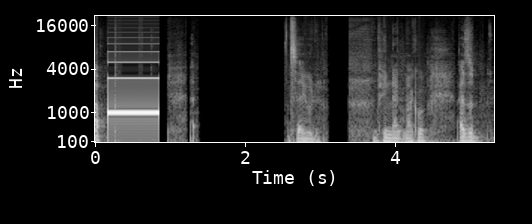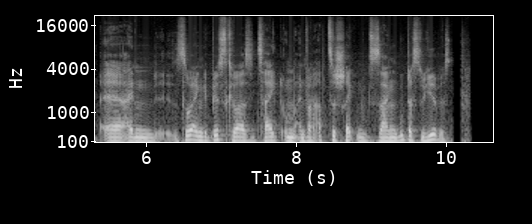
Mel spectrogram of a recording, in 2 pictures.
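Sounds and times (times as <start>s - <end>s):
electronic censor bleep tone over spoken words: 0.1s - 0.9s
speech: 2.6s - 3.1s, 3.7s - 10.4s.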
